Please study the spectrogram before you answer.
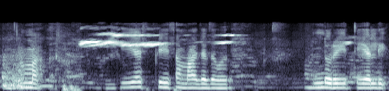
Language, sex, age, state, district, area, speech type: Kannada, female, 60+, Karnataka, Udupi, rural, spontaneous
